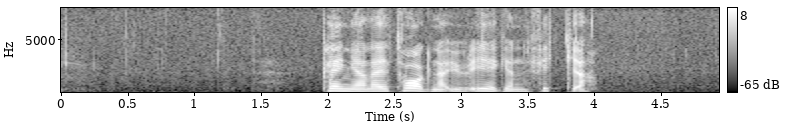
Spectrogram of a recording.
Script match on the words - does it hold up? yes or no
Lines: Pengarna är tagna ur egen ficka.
yes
